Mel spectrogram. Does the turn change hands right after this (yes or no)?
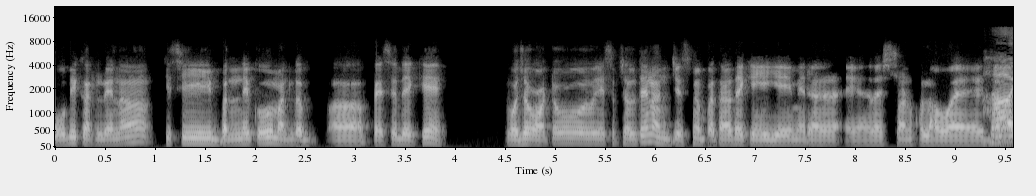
yes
